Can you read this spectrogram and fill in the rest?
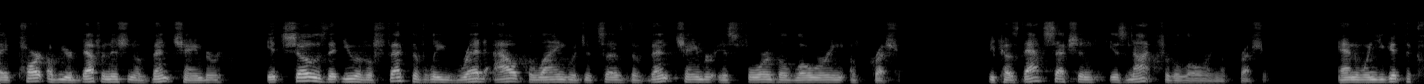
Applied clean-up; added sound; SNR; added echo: neural mask model DeepFilterNet 3.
